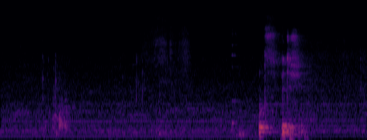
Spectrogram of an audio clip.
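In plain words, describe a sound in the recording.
A fork scrapes and clinks against a bowl.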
